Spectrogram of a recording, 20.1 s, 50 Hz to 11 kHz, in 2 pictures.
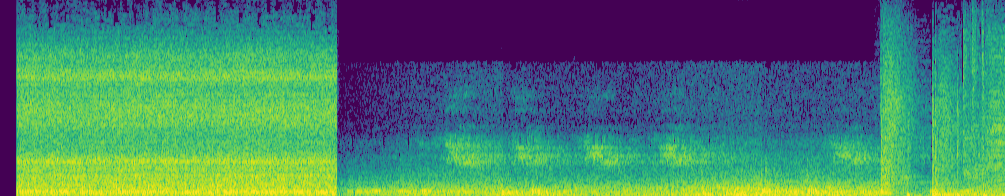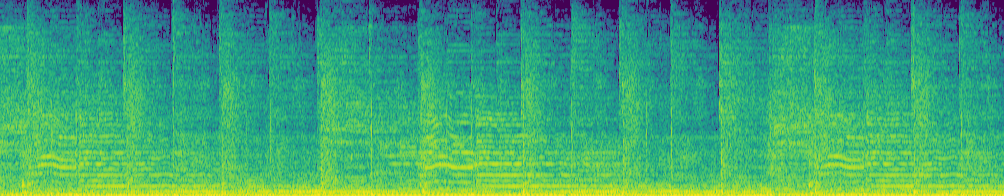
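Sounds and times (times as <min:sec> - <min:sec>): gas burner flame roaring: 0:00.2 - 0:03.4
guitar music: 0:08.9 - 0:20.0.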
